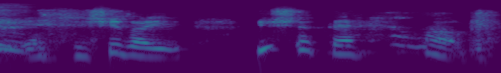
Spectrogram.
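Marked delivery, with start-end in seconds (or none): 1.3-2.4 high-pitched, rude snapback.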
